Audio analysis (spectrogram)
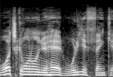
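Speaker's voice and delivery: ordinary delivery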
